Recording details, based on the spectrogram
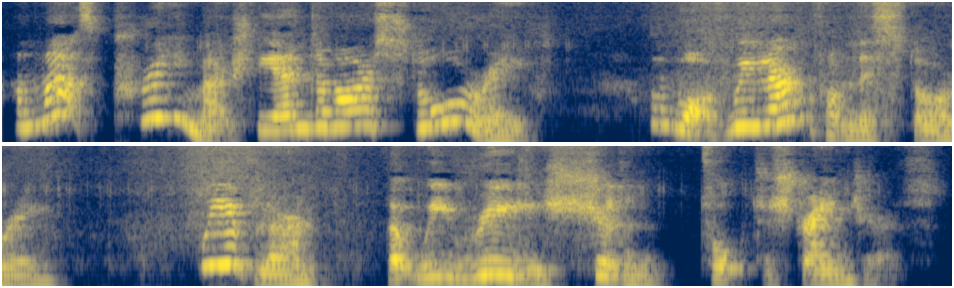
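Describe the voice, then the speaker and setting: An older woman telling a bedtime story in an animated storyteller's style. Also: on the high side, unhurried, echoey room, poor audio.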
